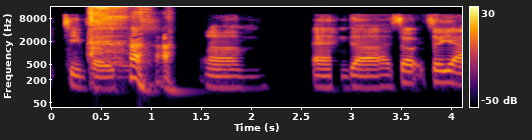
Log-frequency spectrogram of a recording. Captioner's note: laughing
